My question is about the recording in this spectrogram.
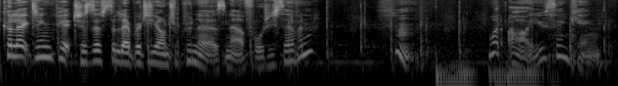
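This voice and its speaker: A woman's voice: low-pitched, huge pitch swings, moderate pace. A woman playing a cool, composed mission handler in a video game, giving briefing remarks. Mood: dry, curious. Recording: loud music behind.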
